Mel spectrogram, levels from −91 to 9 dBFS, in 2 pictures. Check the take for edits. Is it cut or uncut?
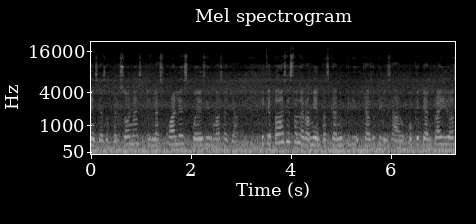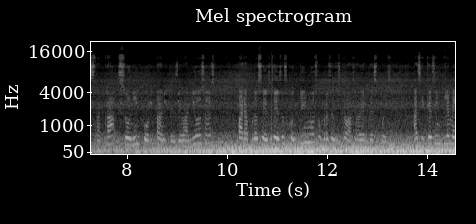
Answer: uncut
